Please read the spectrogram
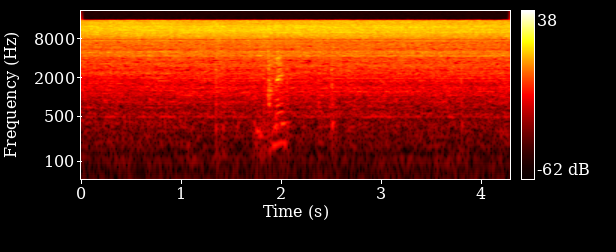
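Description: Steady background hiss with a faint steady hum. One short vocal sound from a person comes about two seconds in.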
